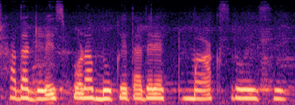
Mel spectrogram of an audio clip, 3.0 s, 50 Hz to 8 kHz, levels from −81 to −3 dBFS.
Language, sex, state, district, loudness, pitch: Bengali, female, West Bengal, Cooch Behar, -13 LUFS, 235 Hz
